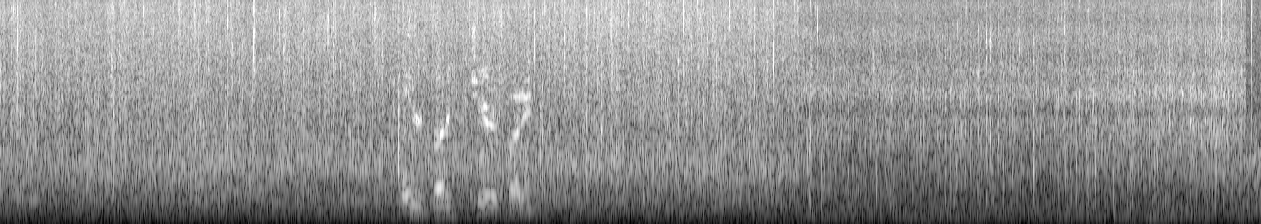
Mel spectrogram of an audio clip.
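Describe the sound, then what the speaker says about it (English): Steady rain pattering on surfaces throughout, a dense even hiss, with a brief exchange of voices partway through. "maybe this rain will taper off"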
